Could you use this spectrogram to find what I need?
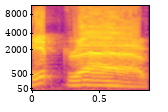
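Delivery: put-on Texan accent. Imitating the head of a training system saying his phrase: Mark Rippetoe Texan accent. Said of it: "him in his Texan accent going".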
